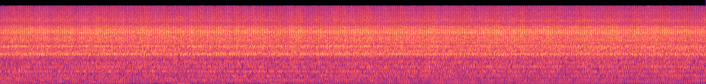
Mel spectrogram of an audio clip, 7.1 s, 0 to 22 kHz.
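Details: 2015 Cadillac ATS Luxury 2.5L RWD, junkyard used engine freshly swapped in, warming up at idle with AC compressor on: loud steady idle with fine even ticking on top, no knocks or misses; only normal injector tick, runs smooth.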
